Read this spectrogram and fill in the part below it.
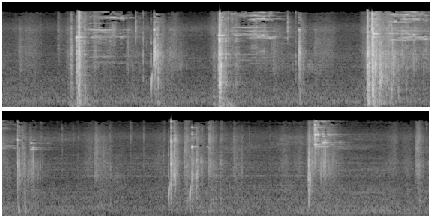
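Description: A pickaxe strikes rock with sharp, ringing knocks.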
